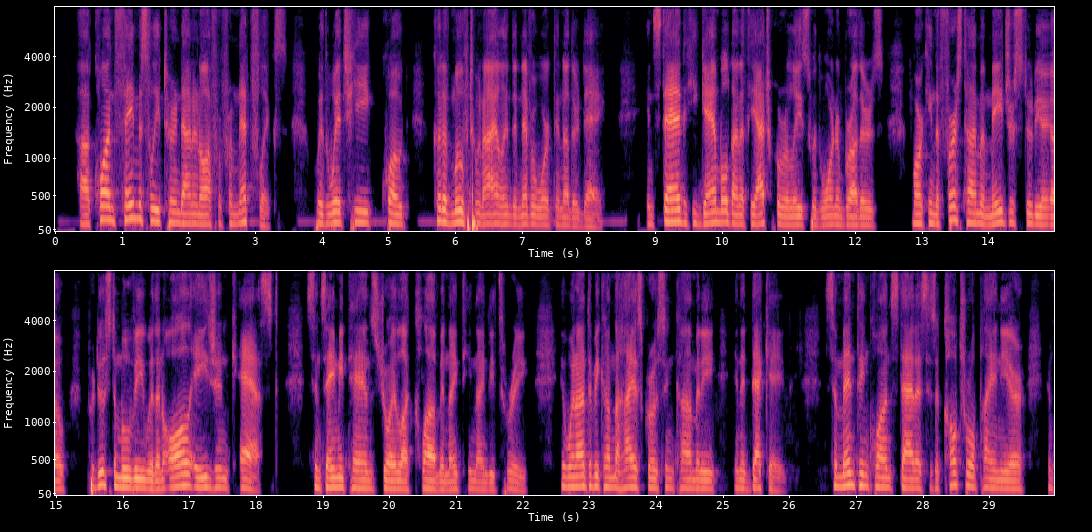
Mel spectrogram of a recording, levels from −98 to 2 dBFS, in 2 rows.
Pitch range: 110-140 Hz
